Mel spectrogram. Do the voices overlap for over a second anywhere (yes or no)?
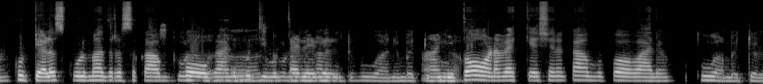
no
